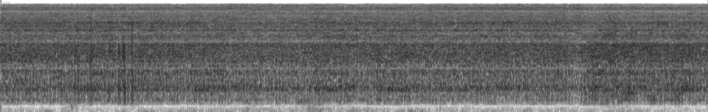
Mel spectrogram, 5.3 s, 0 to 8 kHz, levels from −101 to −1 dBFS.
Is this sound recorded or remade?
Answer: remade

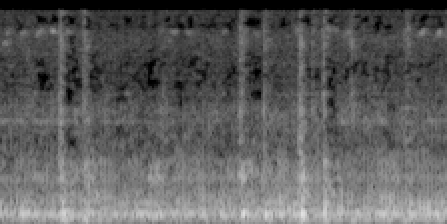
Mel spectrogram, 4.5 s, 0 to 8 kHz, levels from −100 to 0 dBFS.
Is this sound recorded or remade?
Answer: remade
